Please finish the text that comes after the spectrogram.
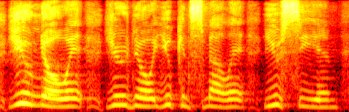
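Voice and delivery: high, loud mock yelling; heated accusation. Sister calls out her dad and brother, yelling. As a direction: imitate a sister firing back accusations.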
